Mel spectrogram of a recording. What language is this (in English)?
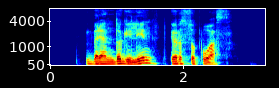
Lithuanian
